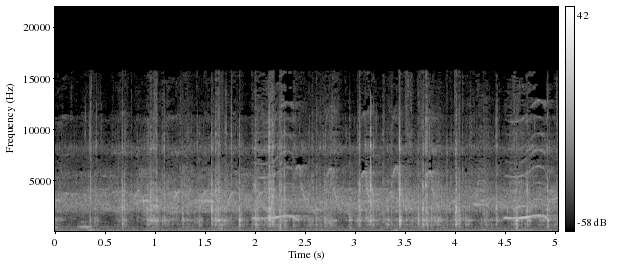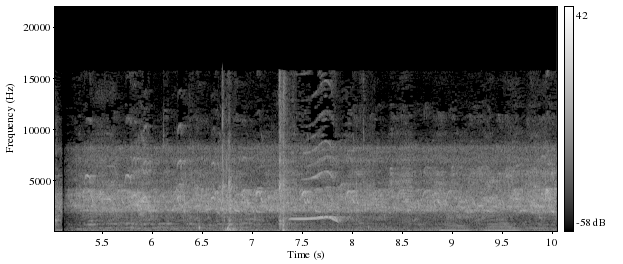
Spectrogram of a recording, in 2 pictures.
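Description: A bird repeating a short whistled note that rises and then drops, three times about two and a half seconds apart, over scattered clicks and taps in the first half and a steady background hiss.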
